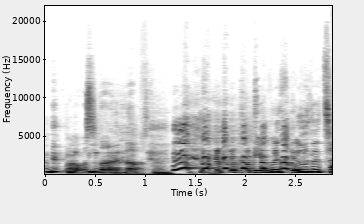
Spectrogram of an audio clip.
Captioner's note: laughing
